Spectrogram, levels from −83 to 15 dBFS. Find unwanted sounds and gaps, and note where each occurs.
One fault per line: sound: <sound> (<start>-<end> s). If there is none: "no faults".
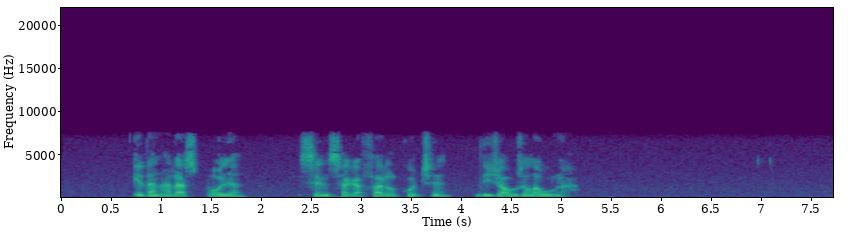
no faults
